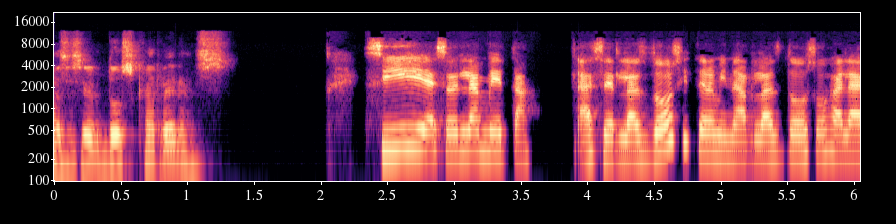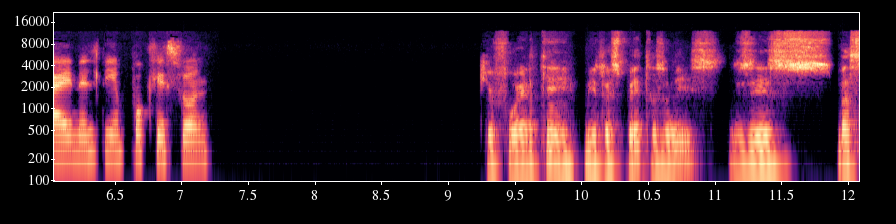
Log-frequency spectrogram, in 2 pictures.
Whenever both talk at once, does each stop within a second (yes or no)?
yes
